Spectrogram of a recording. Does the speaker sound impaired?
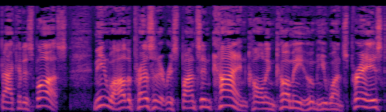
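No.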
